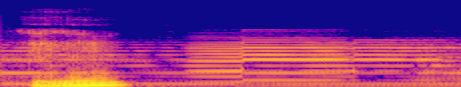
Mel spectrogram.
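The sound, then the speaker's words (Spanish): A single guitar note rings out with a wah-like sweep that opens and closes in the first half-second, then sustains steadily and fades a little, slightly distorted. “Pues que en realidad, pues hacer un efecto tipo wah.”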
